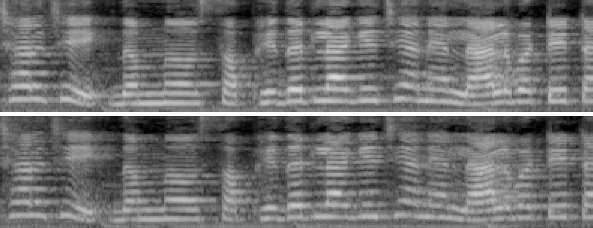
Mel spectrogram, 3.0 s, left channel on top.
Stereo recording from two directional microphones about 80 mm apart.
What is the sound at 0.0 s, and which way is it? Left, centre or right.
A woman's voice, left.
